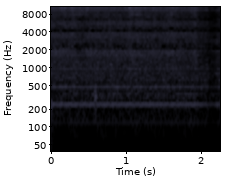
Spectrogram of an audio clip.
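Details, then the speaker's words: Athearn Blue Box F45 model locomotive, 280 motor as oil is applied to the bearings: faint steady hum with no scraping that suddenly gets much quieter near the end once the oil takes effect. "Oh, did you hear that? Suddenly quieted down an awful lot. That got quiet."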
